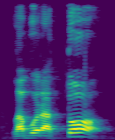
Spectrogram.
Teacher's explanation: a sílaba tônica é a penúltima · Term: paroxítona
